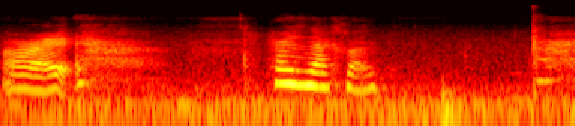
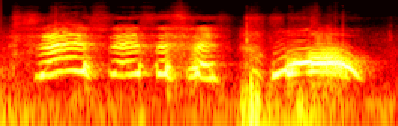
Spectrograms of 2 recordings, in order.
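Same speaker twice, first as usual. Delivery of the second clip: shouting; 9 semitones higher, 13 dB louder, slower than usual. Real, not acted. Yelling at the sister.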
